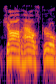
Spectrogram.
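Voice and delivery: ordinary talk, nothing marked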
